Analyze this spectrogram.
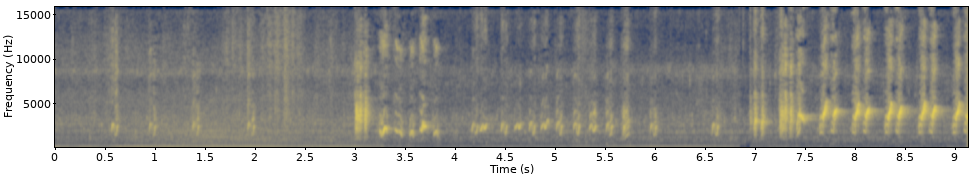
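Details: Cream-vented bulbul, recorded as a lure for bird trapping: sparse short chirps, then a busy run of bright notes, ending in rapid, evenly repeated sharp chirps, with a low hum throughout the first part.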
